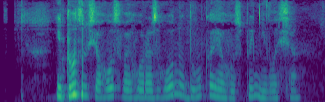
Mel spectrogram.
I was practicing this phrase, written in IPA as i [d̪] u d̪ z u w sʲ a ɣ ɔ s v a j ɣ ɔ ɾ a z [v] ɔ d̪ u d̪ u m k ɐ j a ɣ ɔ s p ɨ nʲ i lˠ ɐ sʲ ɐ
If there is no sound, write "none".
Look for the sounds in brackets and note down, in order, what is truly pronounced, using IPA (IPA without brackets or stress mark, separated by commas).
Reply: t̪, ɣ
